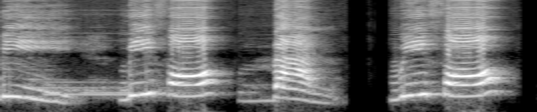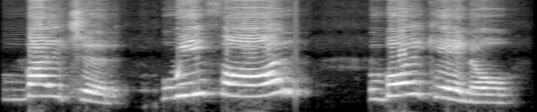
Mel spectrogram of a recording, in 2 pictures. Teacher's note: now the trick to remember the sound of we would be your upper teeth should touch your lower lip when you say the sound of we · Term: sound of v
